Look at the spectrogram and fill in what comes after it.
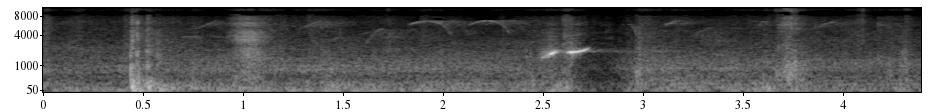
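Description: Birds chirping: faint high arched calls and one loud two-note rising chirp about two and a half seconds in, with a few dull thumps over a faint outdoor background.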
